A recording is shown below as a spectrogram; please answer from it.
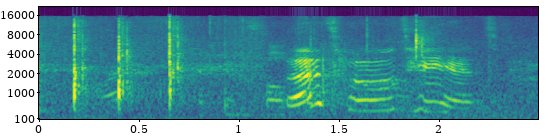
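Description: Three scattered hand claps, then a short, high-pitched call from a voice.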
